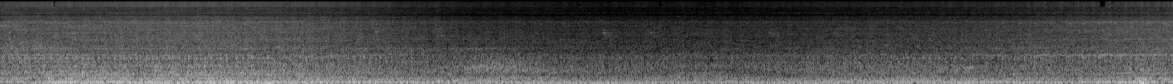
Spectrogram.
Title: 1998 Chevy C1500 V8 5.0 slight engine knock at idle.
